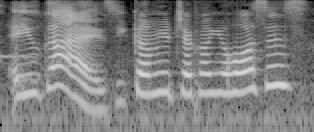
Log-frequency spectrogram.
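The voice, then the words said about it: Character voice with New York accent. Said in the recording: “that New York accent kid”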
